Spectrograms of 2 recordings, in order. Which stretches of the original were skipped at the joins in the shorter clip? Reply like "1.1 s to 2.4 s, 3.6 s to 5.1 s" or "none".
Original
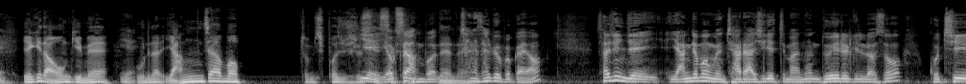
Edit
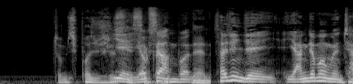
4.6 s to 5.9 s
